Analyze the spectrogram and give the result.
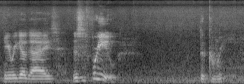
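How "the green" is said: hushed dramatic whisper. Acted. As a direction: whisper it like a big secret. Dramatic title announcement.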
